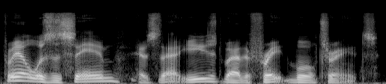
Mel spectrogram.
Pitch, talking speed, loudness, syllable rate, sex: 115 Hz, 200 wpm, -17 LUFS, 3.6 syllables/s, male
